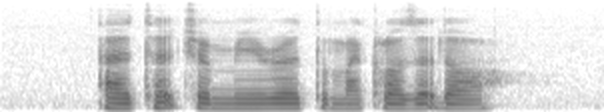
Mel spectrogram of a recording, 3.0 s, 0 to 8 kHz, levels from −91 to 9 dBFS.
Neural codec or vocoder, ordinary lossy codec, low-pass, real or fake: none; MP3, 48 kbps; 7.2 kHz; real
